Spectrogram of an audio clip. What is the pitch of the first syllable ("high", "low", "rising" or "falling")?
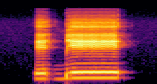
low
